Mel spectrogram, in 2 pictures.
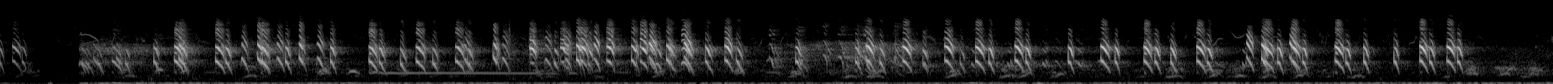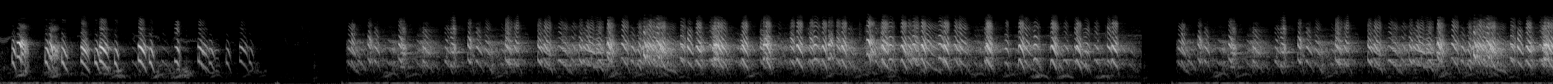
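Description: Western jackdaws calling: long runs of short, high, nasal calls given in quick, jerky succession, in several takes separated by brief silent breaks about a second in, about 18 s in and about 27 s in. From about 19 s in the calls grow denser and overlap, a noisy chatter of several birds.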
